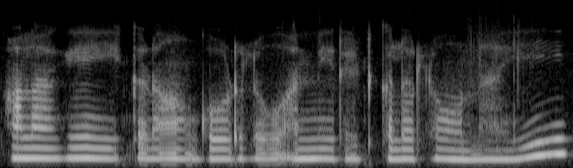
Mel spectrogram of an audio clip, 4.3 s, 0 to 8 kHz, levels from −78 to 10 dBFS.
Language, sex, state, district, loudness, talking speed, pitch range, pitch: Telugu, female, Andhra Pradesh, Annamaya, -21 LUFS, 95 wpm, 165-185 Hz, 175 Hz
